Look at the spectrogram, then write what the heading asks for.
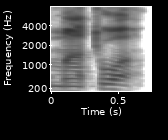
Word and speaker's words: Mutua: The name is pronounced Matua.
